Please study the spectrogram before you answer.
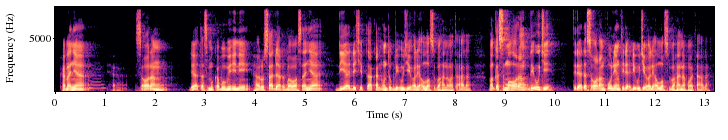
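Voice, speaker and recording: Middle-aged male preacher, mid-pitched, measured sermon delivery with "ya" fillers. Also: a little mellow. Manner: measured preaching with frequent "ya" fillers, recites Arabic verses. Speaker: Islamic preacher.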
